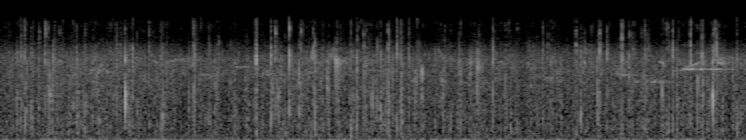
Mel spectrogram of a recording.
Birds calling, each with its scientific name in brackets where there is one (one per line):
Iiwi (Drepanis coccinea)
